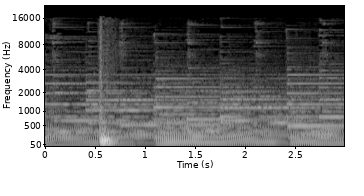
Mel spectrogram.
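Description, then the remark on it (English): Bright jingle bells tinkle steadily over a dense, sustained musical backing, with a sharp accent near the start and a shimmering high ring throughout; no voices. “There's nothing like the sweet sound of tinkling bells to usher in the festive spirit.”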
